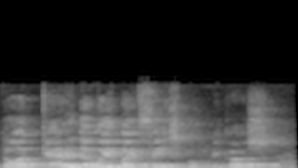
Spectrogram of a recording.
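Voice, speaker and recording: A man in his seventies with a Filipino accent, a former teacher giving slow, reflective, fatherly advice to his old students at a reunion. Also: sits high, a little mellow. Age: 70s. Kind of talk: heartfelt speech to former students. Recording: echoey hall from far off, noisy.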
